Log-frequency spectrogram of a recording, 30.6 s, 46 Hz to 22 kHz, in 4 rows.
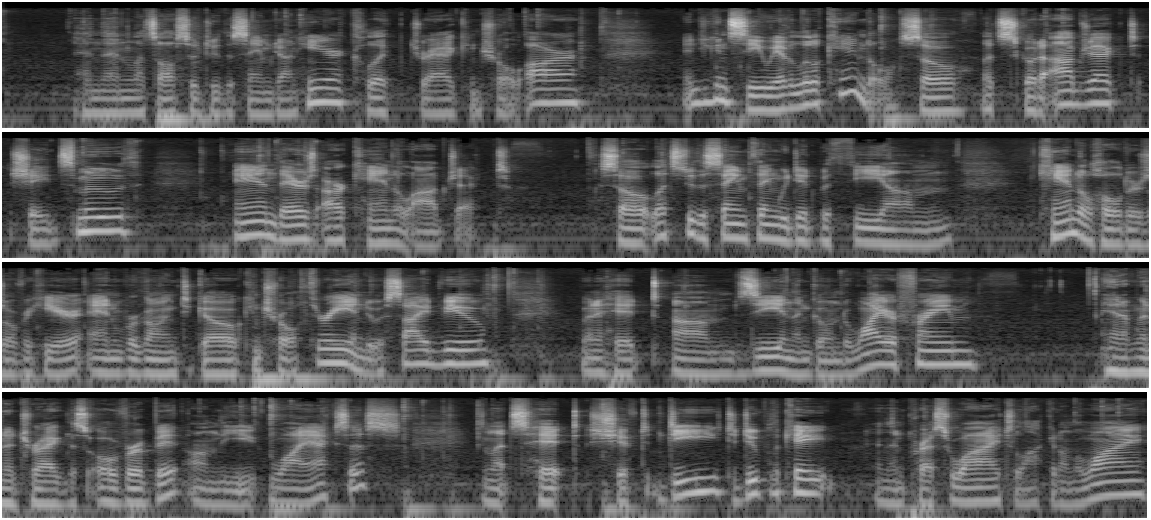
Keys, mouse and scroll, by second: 0.0 middle click, 0.6 Tab, 1.2 ctrl+r, 3.7 Tab, 4.1 middle click, 4.9 shift+middle click, 5.3 middle click, 6.0 shift+middle click, 6.9 click, 8.5 middle click, 9.1 scroll down 4, 9.4 shift+middle click, 9.7 middle click, 15.5 middle click, 17.2 ctrl+KP_3, 18.1 shift+middle click, 18.8 shift+middle click, 19.3 z, 20.9 shift+middle click, 22.9 g, 24.9 shift+middle click, 25.3 scroll up 1, 25.7 shift+middle click, 27.2 shift+d.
